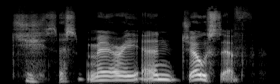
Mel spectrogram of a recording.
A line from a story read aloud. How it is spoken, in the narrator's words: he says in his fake crying voice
